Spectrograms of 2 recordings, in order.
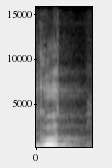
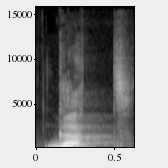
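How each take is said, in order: First: The vowel sounds like a rounded 'oh'. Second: The vowel sounds like an open 'ah'. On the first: The speaker calls it wrong. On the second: The speaker calls it right.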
